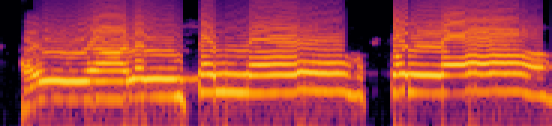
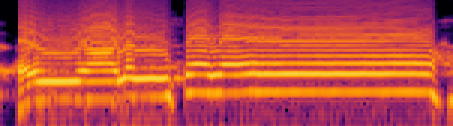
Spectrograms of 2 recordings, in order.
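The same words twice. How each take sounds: First: "Hayya 'alal falah" chanted high and slow, l doubled as fal-lah; sung, azan with tasydid. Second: "Hayya 'alal falah" sung high and slow, single l in "falah"; sung, intone the azan, holding the last vowel of "falah"; high, long-held muezzin chant; sung, call to prayer. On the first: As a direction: sing the call, leaning on a double l in "falah". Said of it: "kasih tasydid". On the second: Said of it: "Kalau ada orang yang azan". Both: Shown as a demonstration.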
